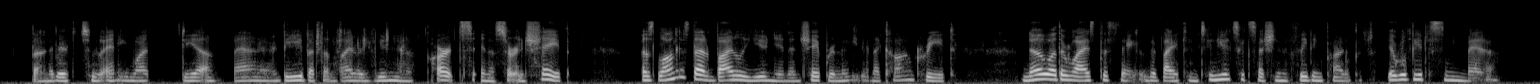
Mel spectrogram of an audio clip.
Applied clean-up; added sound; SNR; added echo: neural diffusion model UNIVERSE++.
